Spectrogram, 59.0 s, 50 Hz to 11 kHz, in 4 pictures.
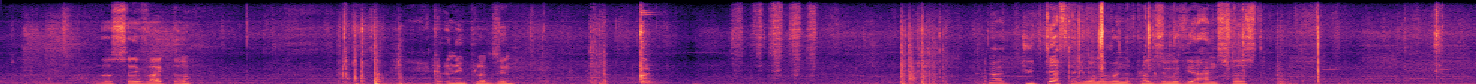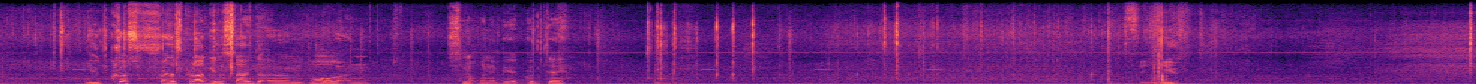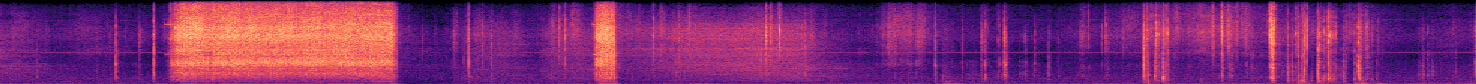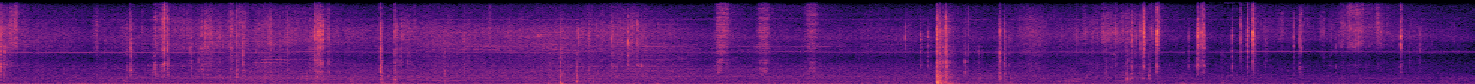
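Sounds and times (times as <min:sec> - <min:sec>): power tool or air burst: 0:31.2 - 0:33.6, 0:35.4 - 0:35.8.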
